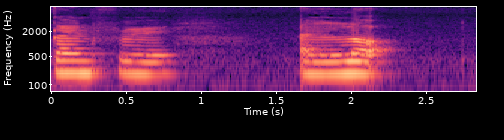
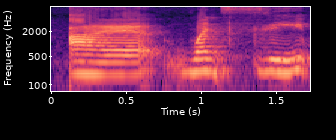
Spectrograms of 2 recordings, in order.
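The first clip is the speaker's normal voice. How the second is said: ordinary talk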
